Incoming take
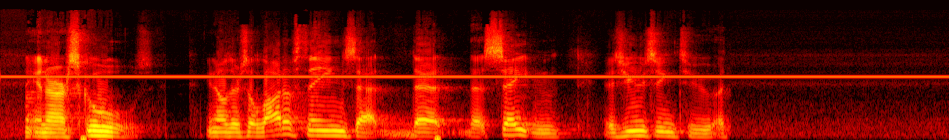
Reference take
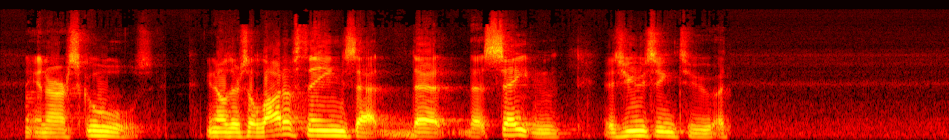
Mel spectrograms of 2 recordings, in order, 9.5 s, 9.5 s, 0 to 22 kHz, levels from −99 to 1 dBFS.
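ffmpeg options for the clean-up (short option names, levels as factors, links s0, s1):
-filter_complex "[0:a]bandreject=f=2300:w=30,asplit=3[s0][s1][s2];[s0]afade=t=out:st=0.79:d=0.02[s3];[s1]highpass=f=140:w=0.5412,highpass=f=140:w=1.3066,afade=t=in:st=0.79:d=0.02,afade=t=out:st=0.91:d=0.02[s4];[s2]afade=t=in:st=0.91:d=0.02[s5];[s3][s4][s5]amix=inputs=3:normalize=0,asplit=3[s6][s7][s8];[s6]afade=t=out:st=4.33:d=0.02[s9];[s7]highpass=f=140:w=0.5412,highpass=f=140:w=1.3066,afade=t=in:st=4.33:d=0.02,afade=t=out:st=4.45:d=0.02[s10];[s8]afade=t=in:st=4.45:d=0.02[s11];[s9][s10][s11]amix=inputs=3:normalize=0,asetnsamples=n=441:p=0,asendcmd='1.12 volume volume 8dB',volume=1"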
